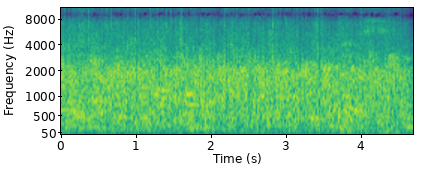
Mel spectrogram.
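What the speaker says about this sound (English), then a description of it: "Can we just give them a round of applause?" Sustained applause from an audience at a chamber of commerce leadership graduation, dense and steady throughout at full loudness, a crowd clapping together without a break.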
